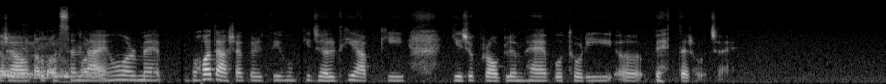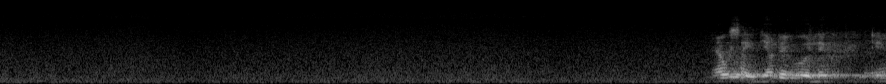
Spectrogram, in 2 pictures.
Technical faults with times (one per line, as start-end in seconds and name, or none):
1.49-2.47 repeated packet loss (robotic sound)
3.00-3.04 short concealed packet loss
